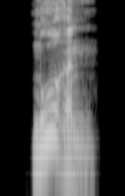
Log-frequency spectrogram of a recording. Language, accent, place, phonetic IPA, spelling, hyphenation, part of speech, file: German, Germany, Berlin, [ˈmuːʁən], Muren, Mu‧ren, noun, De-Muren.ogg
- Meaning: plural of Mure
